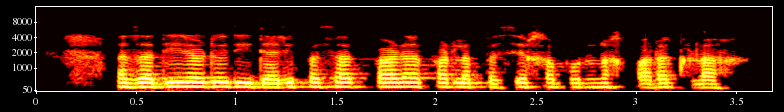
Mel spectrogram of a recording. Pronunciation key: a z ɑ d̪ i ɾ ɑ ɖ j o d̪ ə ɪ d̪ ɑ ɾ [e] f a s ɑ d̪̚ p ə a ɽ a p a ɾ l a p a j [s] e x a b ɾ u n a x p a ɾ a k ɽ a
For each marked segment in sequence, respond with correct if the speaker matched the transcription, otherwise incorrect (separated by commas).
incorrect, correct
